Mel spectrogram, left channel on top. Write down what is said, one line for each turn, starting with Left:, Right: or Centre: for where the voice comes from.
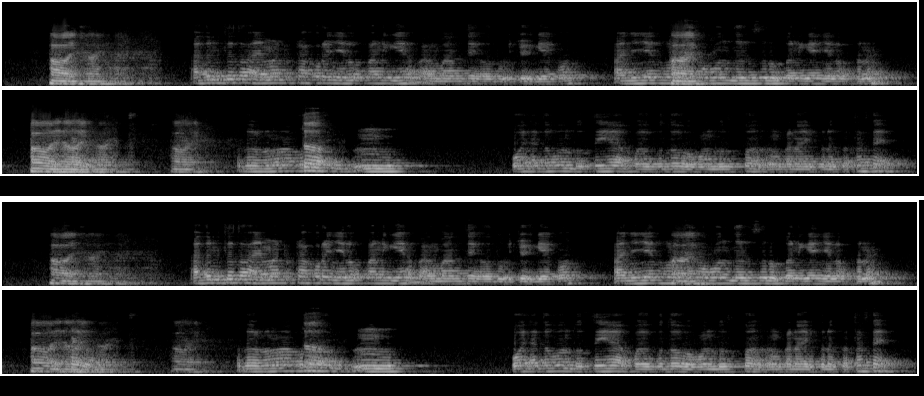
Left: ᱦᱚᱭ ᱦᱚᱭ ᱦᱚᱭ ᱾
Right: ᱟᱫᱚ ᱱᱤᱛᱚᱜ ᱫᱚ ᱟᱭᱢᱟ ᱴᱚᱴᱷᱟ ᱠᱚᱨᱮ ᱧᱮᱞᱚᱜ ᱠᱟᱱ ᱜᱮᱭᱟ ᱵᱟᱝ ᱵᱟᱝ ᱛᱮ ᱩᱫᱩᱜ ᱦᱚᱪᱚᱭᱮᱫ ᱜᱮᱭᱟ ᱠᱚ, ᱟᱨ ᱧᱮᱧᱮᱞᱼᱼ
Left: ᱦᱳᱭ
Right: ᱦᱚᱲ ᱠᱚᱦᱚᱸ ᱵᱚᱱ ᱫᱟᱹᱲ ᱥᱩᱨᱩᱜ ᱠᱟᱱ ᱜᱮᱭᱟ ᱧᱮᱞᱚᱜ ᱠᱟᱱᱟ ᱾
Left: ᱦᱳᱭ ᱦᱳᱭ
Right: ᱦᱮᱸ ᱵᱟᱝ,
Left: ᱦᱳᱭ ᱦᱳᱭ
Right: ᱟᱫᱚ ᱱᱚᱣᱟ ᱠᱚᱫᱚᱼᱼ
Left: ᱛᱚ
Right: ᱩᱸ ᱚᱠᱚᱭ ᱟᱫᱚ ᱵᱚᱱ ᱫᱳᱥᱮᱭᱟ ᱚᱠᱚᱭ ᱠᱚᱫᱚ ᱵᱟᱵᱚᱱ ᱫᱳᱥᱼᱼ ᱱᱚᱜᱼᱚ ᱱᱚᱝᱠᱟ ᱱᱟᱜ ᱦᱩᱭᱩᱜ ᱠᱟᱱᱟ ᱠᱟᱛᱷᱟ ᱥᱮ,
